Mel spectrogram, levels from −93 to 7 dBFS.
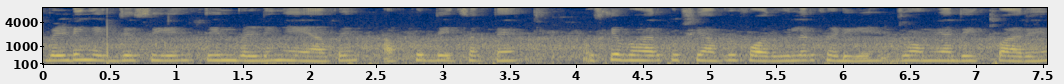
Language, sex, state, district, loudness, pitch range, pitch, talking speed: Hindi, male, Rajasthan, Jaipur, -18 LUFS, 210-230 Hz, 220 Hz, 240 wpm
